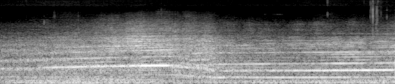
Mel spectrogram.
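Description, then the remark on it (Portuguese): A loud engine drone sweeps past, its pitch dropping midway as it goes by, a motorcycle roaring down the street, then a steady lower hum trails on. “A raiva que a gente tem da moto fazendo um barulho enorme passando na rua.”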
